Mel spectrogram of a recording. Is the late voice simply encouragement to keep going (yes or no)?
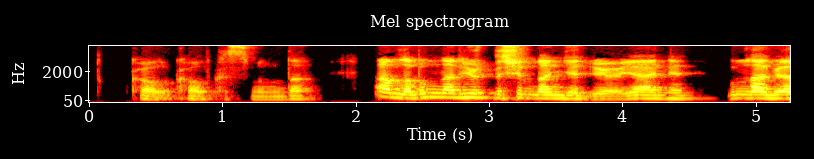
yes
